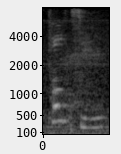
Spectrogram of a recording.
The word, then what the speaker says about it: Tulsi: Tulsi, Tulsi. like the tea.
